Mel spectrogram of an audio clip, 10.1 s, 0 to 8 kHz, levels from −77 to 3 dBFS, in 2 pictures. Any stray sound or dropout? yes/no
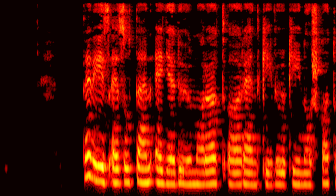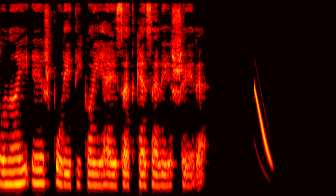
yes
